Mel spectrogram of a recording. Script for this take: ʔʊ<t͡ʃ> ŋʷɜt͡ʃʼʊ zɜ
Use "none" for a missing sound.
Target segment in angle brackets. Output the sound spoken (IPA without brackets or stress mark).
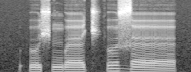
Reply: ʃ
